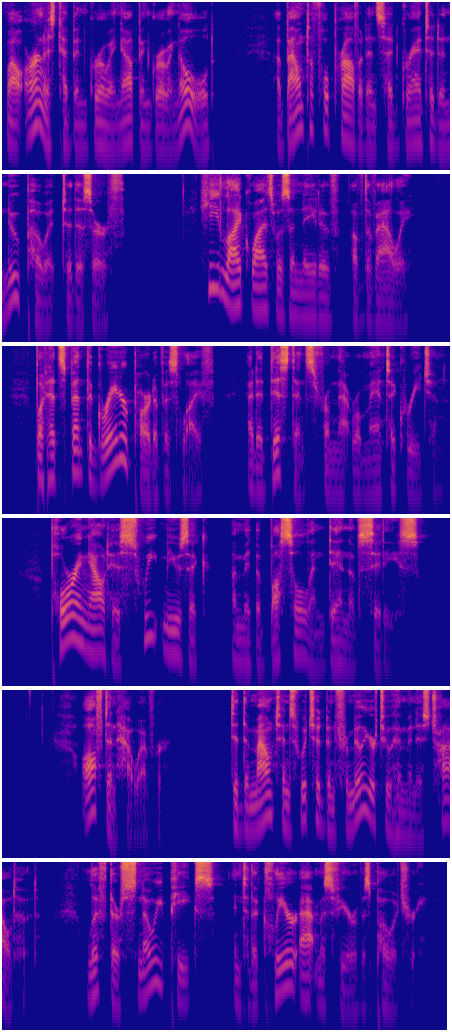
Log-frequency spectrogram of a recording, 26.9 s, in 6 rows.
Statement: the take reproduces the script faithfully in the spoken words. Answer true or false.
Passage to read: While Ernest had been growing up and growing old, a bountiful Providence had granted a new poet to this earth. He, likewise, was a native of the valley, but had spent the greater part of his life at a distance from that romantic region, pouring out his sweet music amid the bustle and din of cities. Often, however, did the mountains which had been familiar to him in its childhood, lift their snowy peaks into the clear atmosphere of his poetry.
false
